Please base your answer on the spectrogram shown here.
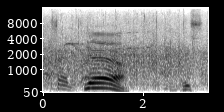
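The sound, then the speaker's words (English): Studio audience applause on Bill Maher's talk show, a steady hiss of crowd clapping running underneath a loud voiced exclamation that swells and fades in the middle. “But thunderous applause from the sheep in the audience. Unfucking believable. And this is Bill Maher's audience, man.”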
